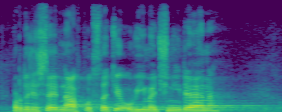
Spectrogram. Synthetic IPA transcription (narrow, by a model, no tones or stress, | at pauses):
pɾo̞t̪oʒɛsɛjɛdnaːfpo̞t̪st̪acɛʔo̞viːmɛt͡ʃniːdɛn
